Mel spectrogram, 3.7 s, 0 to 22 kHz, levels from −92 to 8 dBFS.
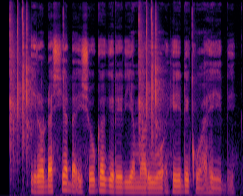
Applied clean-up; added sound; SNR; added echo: none; Crushing; 4 dB; none.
